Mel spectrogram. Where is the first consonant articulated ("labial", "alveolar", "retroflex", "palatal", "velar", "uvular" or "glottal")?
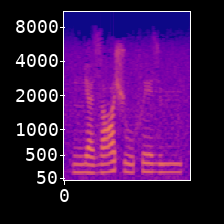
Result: palatal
